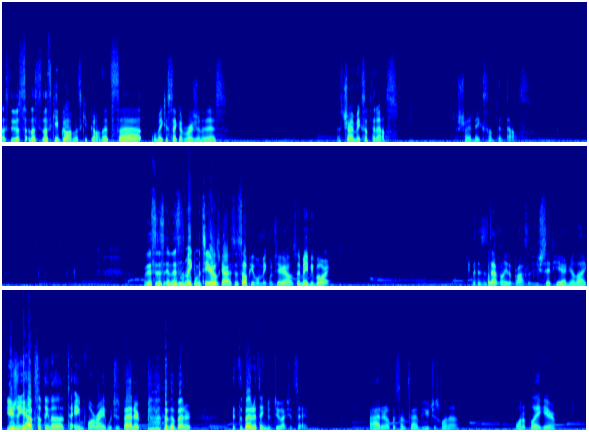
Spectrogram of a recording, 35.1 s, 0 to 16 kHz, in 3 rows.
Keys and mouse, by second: 2.7 click, 3.9 middle click, 4.7 middle click, 5.7 click, 6.2 click, 6.9 click, 8.0 click, 10.7 click, 11.0-13.6 typing, 11.4 click, 12.2 click, 12.7 click, 13.5 click, 22.5 ctrl+z, 23.0 ctrl+z, 24.0 click, 24.2 x, 24.9 middle click, 25.2 shift+a, 30.0 click, 30.9 middle click, 31.5 click.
